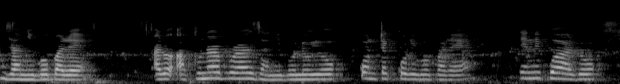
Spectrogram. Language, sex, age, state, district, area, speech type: Assamese, female, 18-30, Assam, Goalpara, urban, spontaneous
